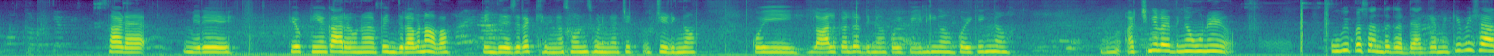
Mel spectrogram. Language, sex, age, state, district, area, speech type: Dogri, female, 30-45, Jammu and Kashmir, Kathua, rural, spontaneous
